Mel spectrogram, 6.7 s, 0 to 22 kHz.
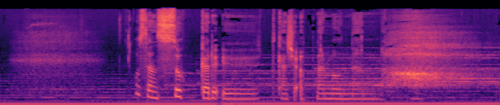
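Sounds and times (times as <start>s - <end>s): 
slow breath drawn in through the nose: 0.2s - 1.4s, 5.1s - 6.5s
speech: 1.8s - 5.5s.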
